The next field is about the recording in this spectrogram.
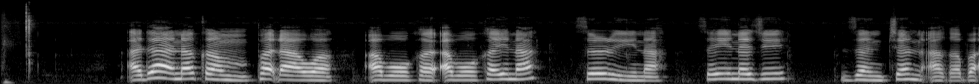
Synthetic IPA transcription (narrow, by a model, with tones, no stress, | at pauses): ʔa˨daː˦˨na˦kɐ˨mɸɐ˦ɗaː˨wa˨˦ | ʔa˨boː˨ka˦jna˦ | sɪ˦ɽiː˨na˨ | sa˦jna˦d͡ʒi˦ | zɐ˨nt͡ʃɛ˦ŋʔa̰˨ɡɐ˨ba˦ʔ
